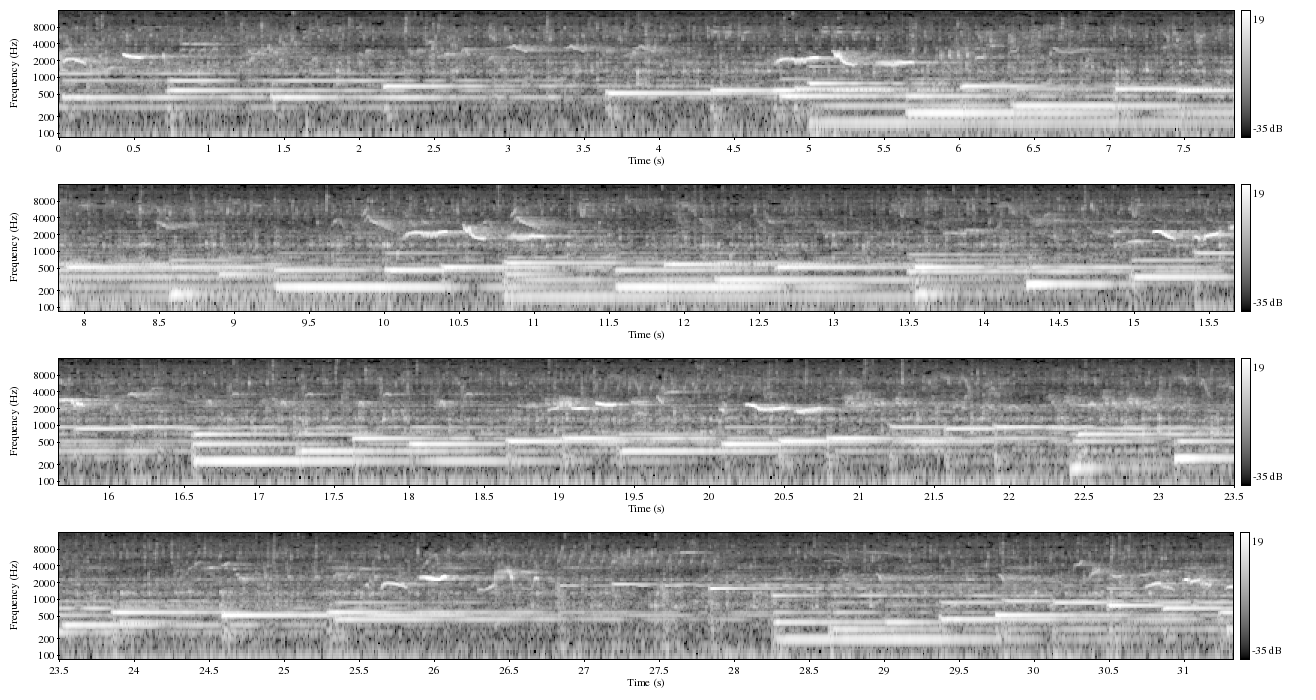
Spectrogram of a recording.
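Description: Slow, calm instrumental music of long held notes over a soft bed of trickling water, with short bird chirps every few seconds.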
